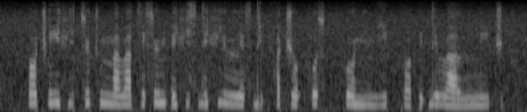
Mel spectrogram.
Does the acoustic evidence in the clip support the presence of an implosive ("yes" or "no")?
no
